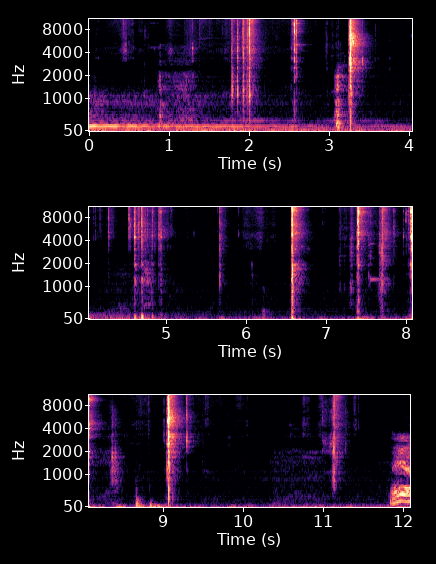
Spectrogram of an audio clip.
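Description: Ben Maduro cigars being cut and lit produce scattered sharp snips and clicks, faint and spaced by quiet gaps, with a low hum fading out early on.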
